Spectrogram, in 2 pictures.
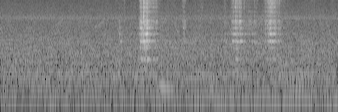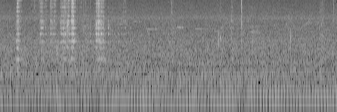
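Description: A series of sharp ringing clinks of hard objects knocking together, like dishes or utensils. The loudest is about two seconds in, and several more follow over the next four seconds.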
